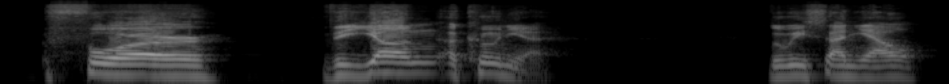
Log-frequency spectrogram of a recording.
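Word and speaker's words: Luis Ángel: For the young Acuna, Luis Aniel, I believe is how you pronounce his name. Not Luis Angel.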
